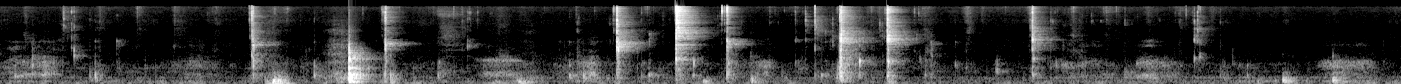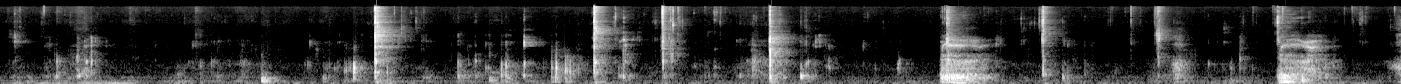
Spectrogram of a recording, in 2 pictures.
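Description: Close-up mouth sounds of a man eating amala with banga soup by hand: irregular chewing with scattered sharp, wet clicks, a few of them louder near the end.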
